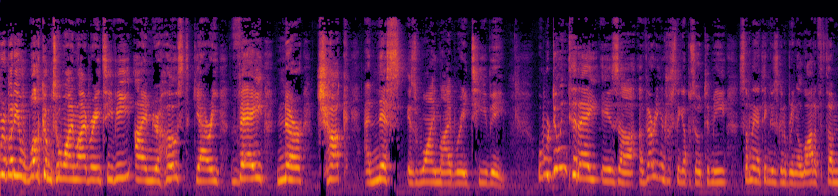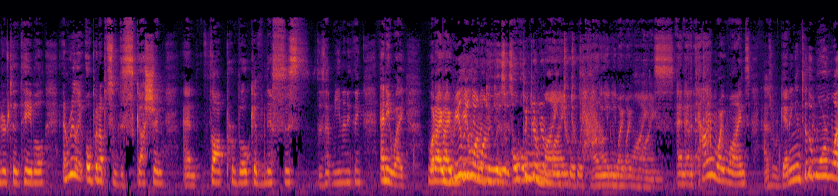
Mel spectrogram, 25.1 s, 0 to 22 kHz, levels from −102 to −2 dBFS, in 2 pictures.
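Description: A second, slower capture path or a misaligned edit likely fed the same signal into the mix twice, producing a doubled audio track from 19.21 s to 23.23 s. A full-band copy trails the original by around a tenth of a second at roughly 5 dB lower, with no decay or room colour of its own, so the sound gains a hard, slapback-like double. The copy cuts in and out abruptly at both ends of that span.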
